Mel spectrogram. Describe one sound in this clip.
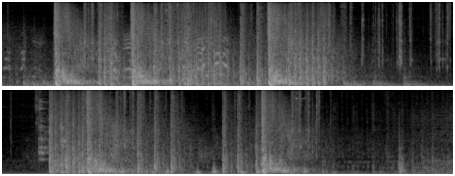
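Loud rifle shots boom one at a time, each followed by a long echoing rumble.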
